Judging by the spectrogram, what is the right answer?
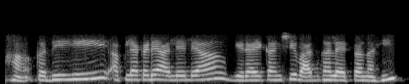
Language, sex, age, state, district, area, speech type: Marathi, female, 45-60, Maharashtra, Pune, urban, conversation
